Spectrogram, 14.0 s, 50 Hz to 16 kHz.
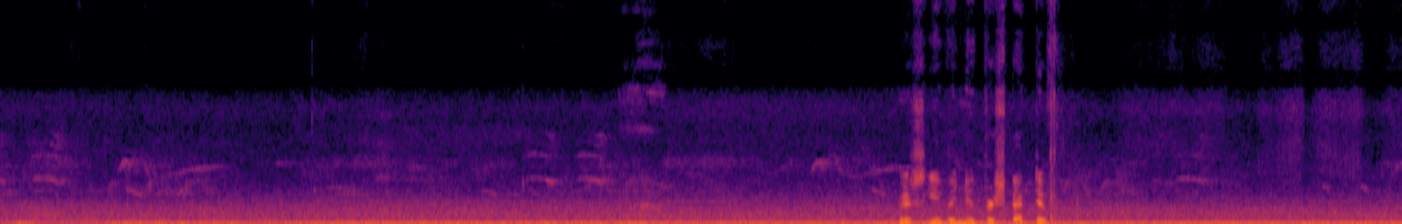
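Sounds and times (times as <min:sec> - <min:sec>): birds chirping: 0:00.0 - 0:14.0.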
